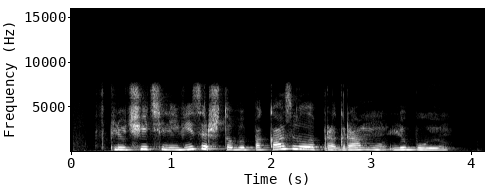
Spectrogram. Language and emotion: Russian, neutral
